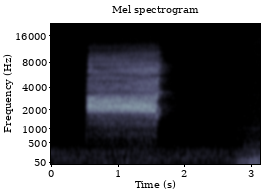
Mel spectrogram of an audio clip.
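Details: An owl gives a single harsh, hissing screech lasting about one second, broad and noisy with no clear pitch, against a quiet background.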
